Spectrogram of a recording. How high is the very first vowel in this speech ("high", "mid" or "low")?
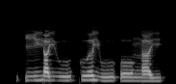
high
